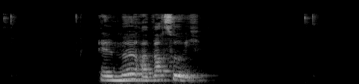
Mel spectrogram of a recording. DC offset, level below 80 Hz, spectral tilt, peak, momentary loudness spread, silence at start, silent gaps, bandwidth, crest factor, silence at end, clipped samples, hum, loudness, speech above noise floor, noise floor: under 0.1%; -72 dBFS; -4 dB/octave; -6 dBFS; 24 LU; 0.05 s; none; 11.5 kHz; 22 dB; 0.45 s; under 0.1%; none; -24 LUFS; 55 dB; -79 dBFS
